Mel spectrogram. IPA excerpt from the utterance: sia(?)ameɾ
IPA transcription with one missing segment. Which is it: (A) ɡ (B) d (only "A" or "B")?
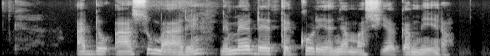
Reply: A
